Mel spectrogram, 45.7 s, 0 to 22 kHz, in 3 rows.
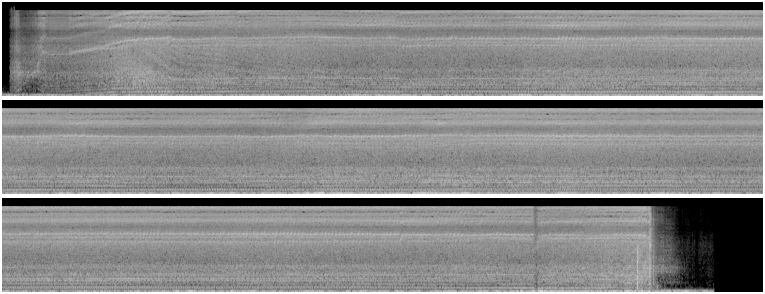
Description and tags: Quadrocopter recorded in a TV studio. Sennheiser MKH416 into Zoom H6.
